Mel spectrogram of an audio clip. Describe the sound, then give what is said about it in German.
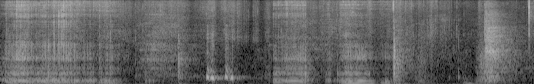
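A voice imitates snoring, producing a run of rough, rattling, growl-like snores in an uneven rhythm over about five seconds, with no words spoken. “Kann schnarchend auch entspannt wirken?”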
